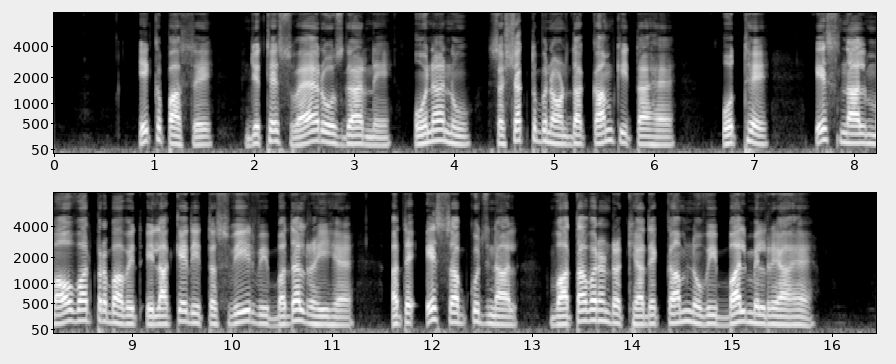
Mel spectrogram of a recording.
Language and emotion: Punjabi, neutral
